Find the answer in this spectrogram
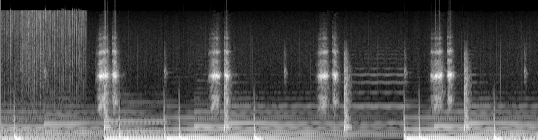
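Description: Tree frog croaking in short double rasps, four calls about a second and a half apart, over background music with steady held notes and a low bass.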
